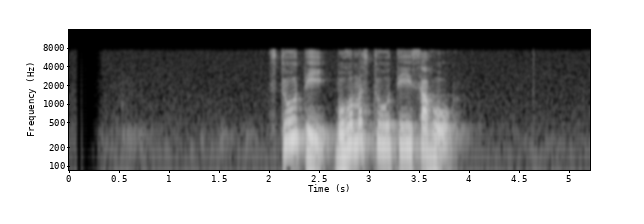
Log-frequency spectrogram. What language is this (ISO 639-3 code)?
sin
